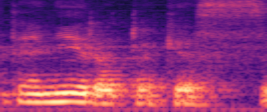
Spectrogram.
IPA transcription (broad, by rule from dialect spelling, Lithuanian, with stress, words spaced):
tʲɛn ˈiːrɐ ˈtuɔkʲɛs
